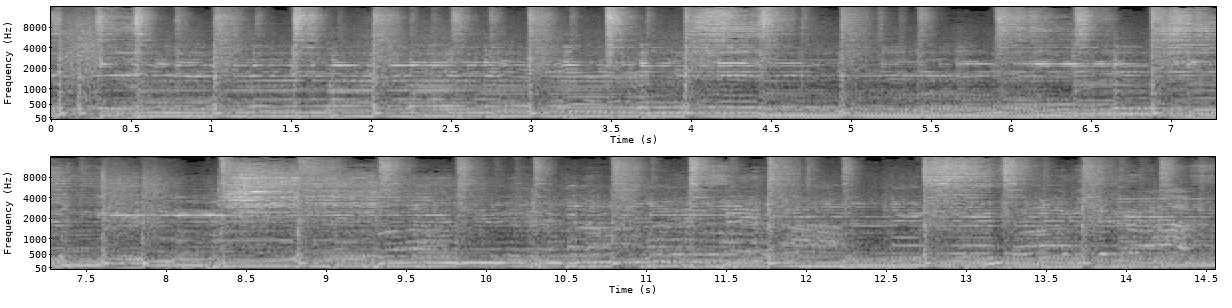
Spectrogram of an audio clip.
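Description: Live rock band playing at full volume: electric guitar, bass guitar and drum kit, with a held bass line that shifts every few seconds under a steady beat of drum and cymbal hits.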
